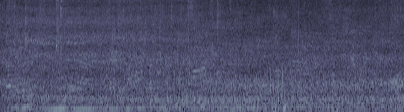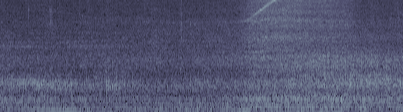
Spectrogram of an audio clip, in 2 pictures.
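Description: Street traffic: car engines running as cars drive slowly past on a cobbled street, a low steady hum under the noise of tyres and the street. About thirteen seconds in a thin high tone rises steeply.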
